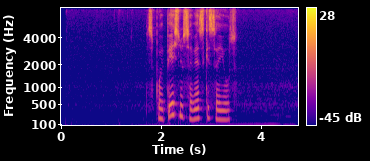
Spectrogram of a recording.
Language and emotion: Russian, neutral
